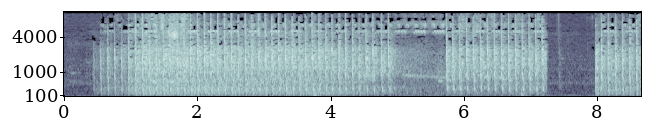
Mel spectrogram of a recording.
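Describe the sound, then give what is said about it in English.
Rapid automatic gunfire rattles in long sustained bursts, loud and echoing, with a brief pause and then more bursts of fast repeated shots, fired down into a parking lot from the 30th floor of a hotel. “If the reports are accurate that the shooter was up on the 30th floor of Mandalay Bay, they would have been on the east side of the hotel shooting down into this parking lot.”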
